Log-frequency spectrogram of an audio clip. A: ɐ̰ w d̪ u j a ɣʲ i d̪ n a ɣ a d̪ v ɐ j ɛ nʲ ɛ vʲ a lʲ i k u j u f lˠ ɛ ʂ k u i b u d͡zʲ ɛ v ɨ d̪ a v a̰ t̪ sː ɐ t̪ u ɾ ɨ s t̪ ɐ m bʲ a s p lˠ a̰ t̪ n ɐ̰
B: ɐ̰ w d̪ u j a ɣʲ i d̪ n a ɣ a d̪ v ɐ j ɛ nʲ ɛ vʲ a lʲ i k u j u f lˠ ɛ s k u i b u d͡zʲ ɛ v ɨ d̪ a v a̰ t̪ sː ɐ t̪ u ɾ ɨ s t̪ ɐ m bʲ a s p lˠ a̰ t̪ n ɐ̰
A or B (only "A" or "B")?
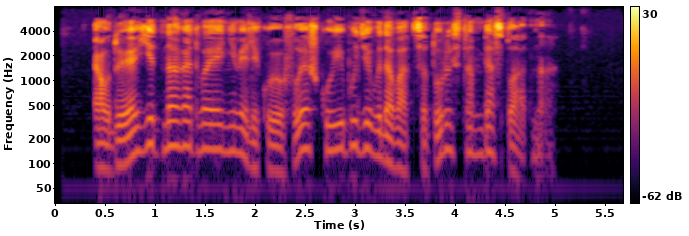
A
